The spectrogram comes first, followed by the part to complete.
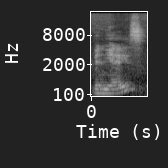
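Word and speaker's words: vignette: It's done in um uh Vign Vignet. That's the short how do you pronounce is vin v i g n e t c but it's vignet.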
